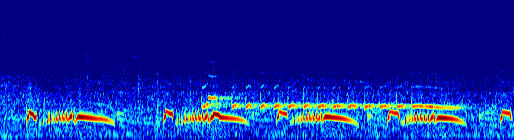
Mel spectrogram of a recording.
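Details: Turtle dove repeating its song about every two and a half seconds: hooked note, bubbling trill and long falling coo, four phrases in all. A higher, evenly pulsed whistled series joins midway.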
